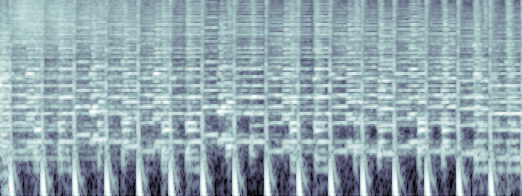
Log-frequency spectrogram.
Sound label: drums and pipes; meloboom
